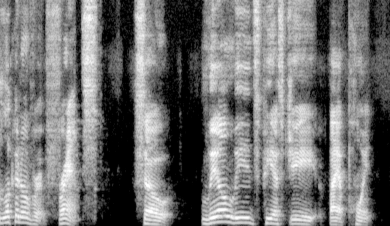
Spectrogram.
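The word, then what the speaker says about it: Lille: the other day that it is leo and not lily um yup oh interesting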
